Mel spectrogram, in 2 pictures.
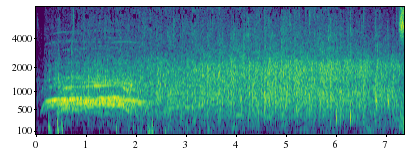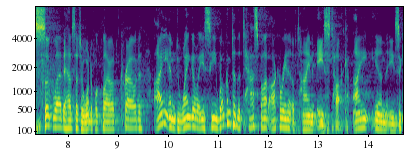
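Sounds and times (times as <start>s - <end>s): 
audience applause: 0.0s - 7.6s
speech: 7.3s - 14.6s.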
